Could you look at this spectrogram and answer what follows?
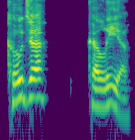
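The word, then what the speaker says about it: Kujichagulia: How did you pronounce that? Kuma It's Kuja Kalia. Kuja Kalia.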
